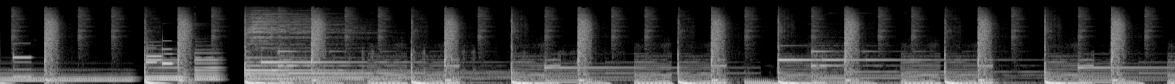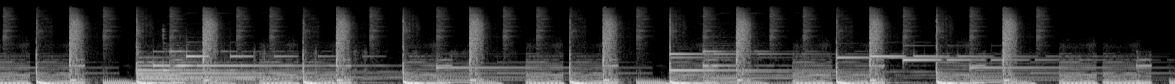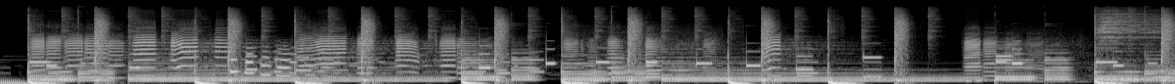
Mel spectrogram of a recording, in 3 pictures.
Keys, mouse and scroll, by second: 0.2 3, 0.3 click, 0.8 shift+d, 5.2 1, 5.6 click, 10.1 3, 10.3 click, 10.5-12.0 shift+middle drag, 12.3 shift+click, 12.9 shift+click, 13.3 shift+click, 13.9 shift+click, 14.2 shift+click, 14.5 shift+click, 14.8 shift+click, 16.7 shift+d, 21.8 shift+middle click, 22.5 click, 23.1 shift+d, 25.4 1, 25.9 click, 26.6 g, 28.5 scroll down 2, 28.7-30.2 shift+middle drag, 30.2 3, 30.3 click, 31.0 shift+d, 35.0 g.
